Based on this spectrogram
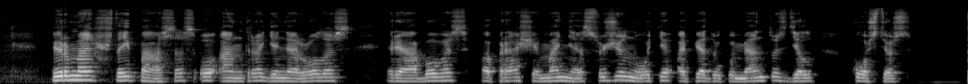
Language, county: Lithuanian, Panevėžys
